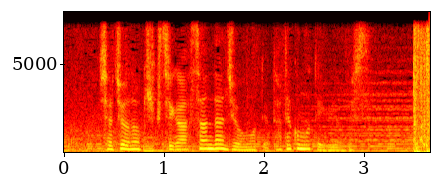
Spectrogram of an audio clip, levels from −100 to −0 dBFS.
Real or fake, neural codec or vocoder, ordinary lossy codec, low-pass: real; none; none; 7.2 kHz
